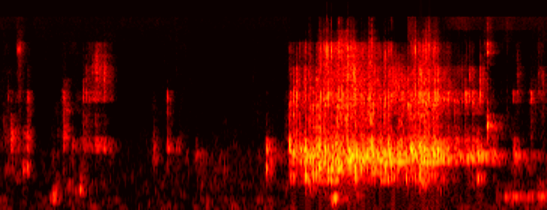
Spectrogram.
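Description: Sipping through a plastic straw from a glass jar of whipped green-tea milk drink, with small wet clicks. About three seconds in, a loud, steady wet churning lasts around two seconds as the straw is stirred through the frothy drink.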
